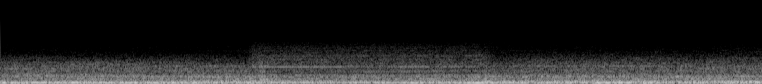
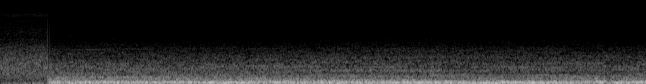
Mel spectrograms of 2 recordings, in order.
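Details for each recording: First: 2019 Subaru WRX STI at highway speed after rear wheel bearing replacement under warranty: only steady low tyre rumble, and the buzzing drone above 60 mph is gone; wheel bearings sound healthy. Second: 2019 Subaru WRX STI, driving above 60 mph on highway: constant low buzzing drone under road noise, pitch rising with speed, apparently from the rear; wheel bearing drone, bearing later replaced.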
